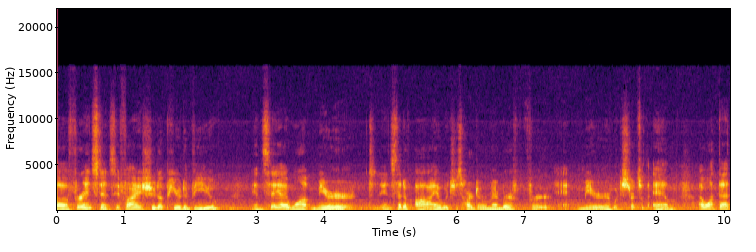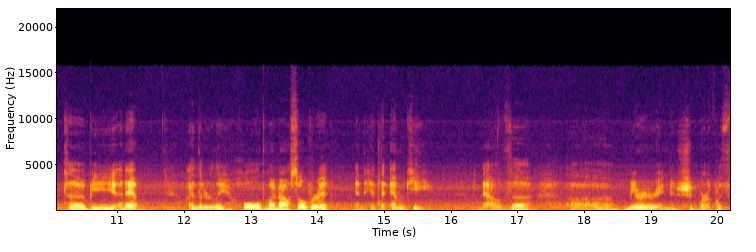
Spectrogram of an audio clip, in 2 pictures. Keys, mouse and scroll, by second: 14.7 m, 18.3-19.4 drag.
